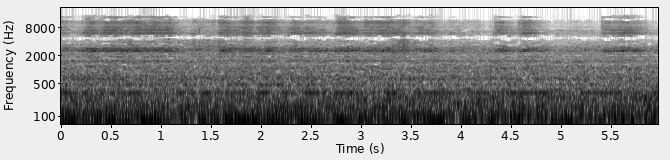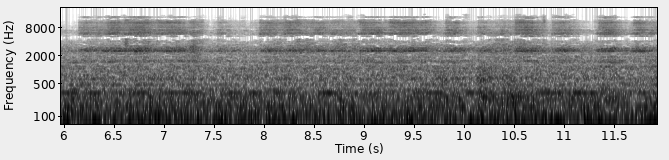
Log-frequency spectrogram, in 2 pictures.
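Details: Low rumbling background with music-like drones and a steady high tone, resembling vehicle or engine noise; no animal sound is present.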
